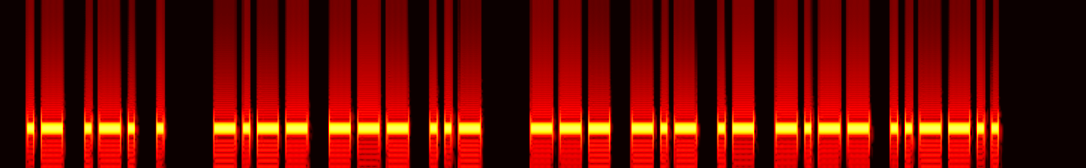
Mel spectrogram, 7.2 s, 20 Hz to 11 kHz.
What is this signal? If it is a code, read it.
Morse code, heard as a keyed tone, about 25 wpm, 700 Hz. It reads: ARE YOU OKAY?
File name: practice / 25wpm / Sentences with 2-Word Phrases - 25wpm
